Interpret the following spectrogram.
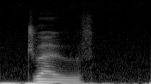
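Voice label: "drove", British English; pronunciation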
